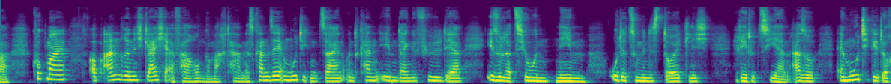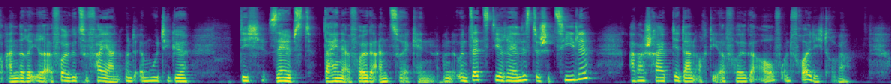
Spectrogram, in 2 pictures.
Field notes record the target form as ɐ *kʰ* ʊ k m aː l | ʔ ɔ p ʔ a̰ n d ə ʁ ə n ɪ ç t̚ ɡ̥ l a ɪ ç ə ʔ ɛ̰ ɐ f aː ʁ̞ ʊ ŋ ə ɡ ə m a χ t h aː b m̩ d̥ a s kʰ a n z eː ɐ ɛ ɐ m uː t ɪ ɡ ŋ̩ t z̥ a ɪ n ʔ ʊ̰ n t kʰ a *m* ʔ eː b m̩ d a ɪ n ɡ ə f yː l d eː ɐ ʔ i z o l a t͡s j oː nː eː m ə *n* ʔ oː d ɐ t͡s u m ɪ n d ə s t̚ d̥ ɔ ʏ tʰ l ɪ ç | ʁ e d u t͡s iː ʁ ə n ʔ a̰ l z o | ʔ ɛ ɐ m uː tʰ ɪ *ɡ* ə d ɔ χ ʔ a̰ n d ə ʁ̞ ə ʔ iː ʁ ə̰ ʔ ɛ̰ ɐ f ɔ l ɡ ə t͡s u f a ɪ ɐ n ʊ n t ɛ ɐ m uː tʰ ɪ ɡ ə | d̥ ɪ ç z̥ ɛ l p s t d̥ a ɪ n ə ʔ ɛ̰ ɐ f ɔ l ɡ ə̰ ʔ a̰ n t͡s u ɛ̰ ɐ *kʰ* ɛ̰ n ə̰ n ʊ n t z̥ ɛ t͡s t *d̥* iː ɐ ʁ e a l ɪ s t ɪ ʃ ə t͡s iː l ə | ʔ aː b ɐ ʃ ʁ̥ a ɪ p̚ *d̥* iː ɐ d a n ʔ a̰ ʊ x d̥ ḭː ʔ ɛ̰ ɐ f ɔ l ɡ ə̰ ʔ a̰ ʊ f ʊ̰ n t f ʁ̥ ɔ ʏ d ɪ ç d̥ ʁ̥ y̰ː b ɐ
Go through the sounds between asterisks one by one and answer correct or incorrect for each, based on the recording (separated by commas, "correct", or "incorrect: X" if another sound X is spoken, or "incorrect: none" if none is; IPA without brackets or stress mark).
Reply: correct, incorrect: n, correct, correct, correct, correct, correct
